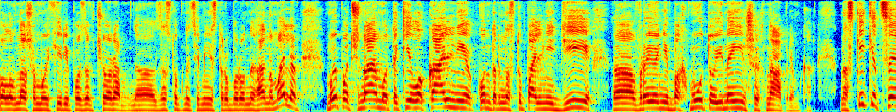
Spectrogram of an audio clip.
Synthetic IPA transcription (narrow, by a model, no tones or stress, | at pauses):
ʋɐlˠɐʋnɑʃɔmʊefʲiɾʲipɔzɐwt͡ʃɔɾɐzɐst̪upnɪt͡sʲɐmʲɪnʲist̪ɾɐɔbɔɾɔnɪɦɑnɐmɑlʲer | mɪpɔt͡ʃɪnɑjemɔt̪ɐkʲilˠɔkɑlʲnʲikɔnt̪ɾɐnɐst̪ʊpɑlʲnʲidʲiji | ʋrɐjonʲibɐxmut̪ʊinɐinʃɪxnɑpɾʲɐmkɐxnɐskʲilʲkʲɪt̪sɛ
